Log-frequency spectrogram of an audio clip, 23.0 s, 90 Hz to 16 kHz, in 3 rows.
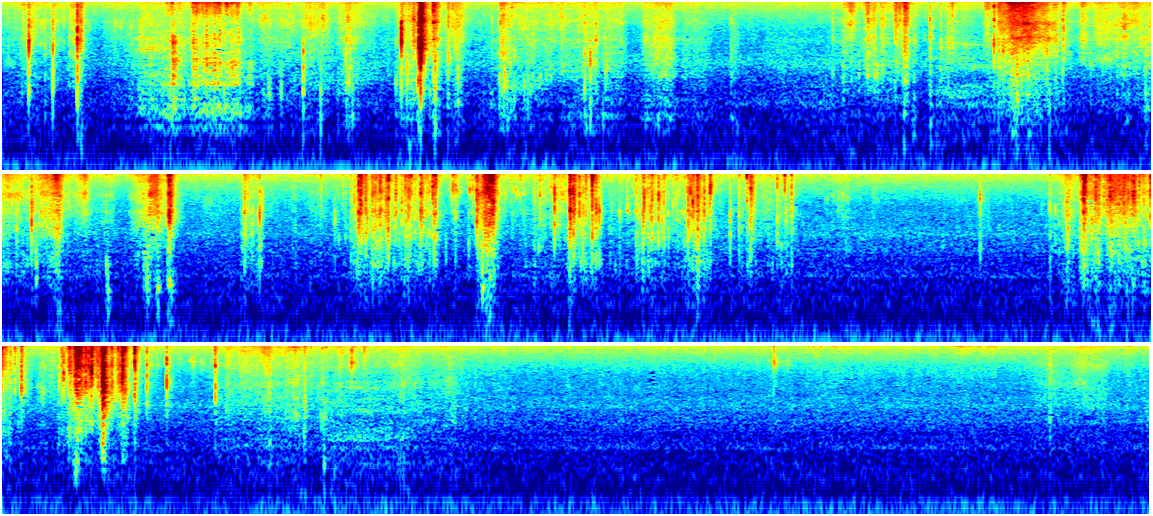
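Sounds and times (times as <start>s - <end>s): paper rustling and crinkling: 0.0s - 13.0s, 14.6s - 17.6s.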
